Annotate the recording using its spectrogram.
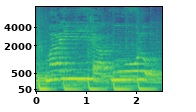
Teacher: Jadi dibacanya dileburkan atau dimasukkan dengan adanya sedikit dengungan.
